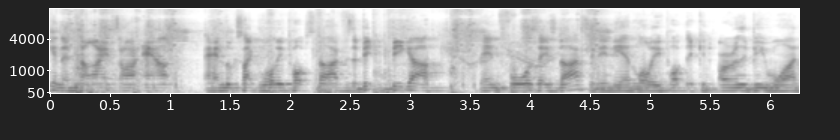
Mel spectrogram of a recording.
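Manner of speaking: hammed-up Aussie commentator accent; broad, exaggerated Aussie accent put on for fun; stronger Australian accent. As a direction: lay the Australian accent on thick. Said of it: "put on a stronger accent".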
